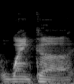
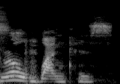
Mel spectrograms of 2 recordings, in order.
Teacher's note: You don't pronounce the R's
